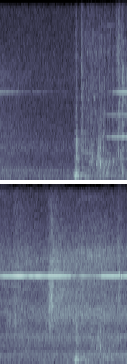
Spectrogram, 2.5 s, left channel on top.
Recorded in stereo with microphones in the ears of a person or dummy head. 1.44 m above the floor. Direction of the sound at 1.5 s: 20° left (ahead or behind).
